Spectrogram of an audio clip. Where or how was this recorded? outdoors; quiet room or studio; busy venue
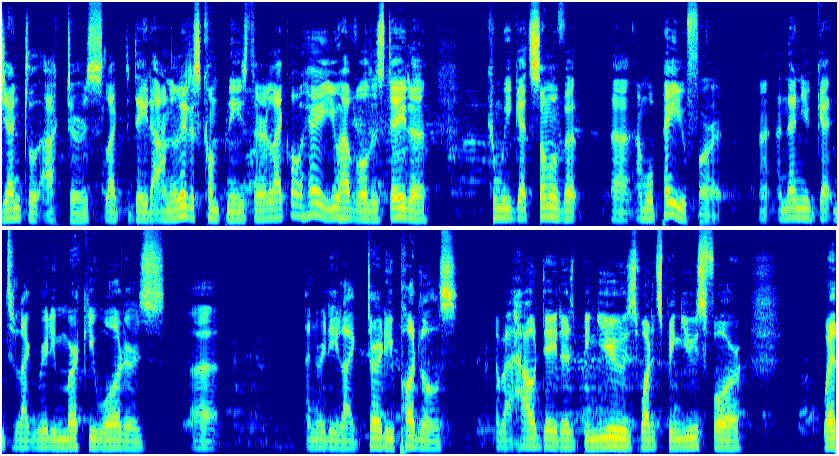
busy venue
